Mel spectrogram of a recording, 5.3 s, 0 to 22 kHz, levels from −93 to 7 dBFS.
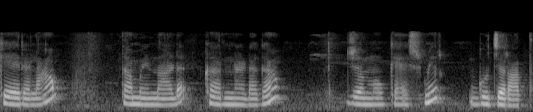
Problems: none marked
